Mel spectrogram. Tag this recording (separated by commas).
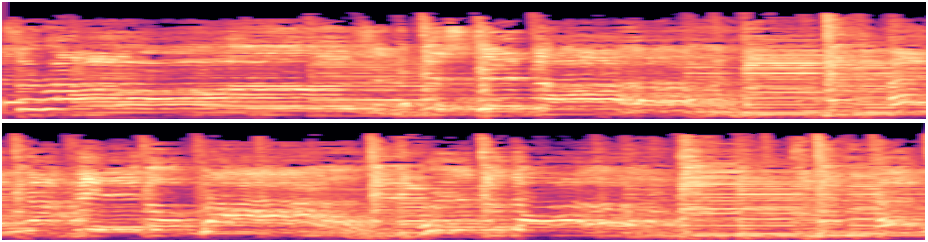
Plucked string instrument, Acoustic guitar, Musical instrument, Male singing, Guitar, Singing, Music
